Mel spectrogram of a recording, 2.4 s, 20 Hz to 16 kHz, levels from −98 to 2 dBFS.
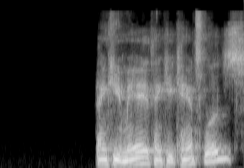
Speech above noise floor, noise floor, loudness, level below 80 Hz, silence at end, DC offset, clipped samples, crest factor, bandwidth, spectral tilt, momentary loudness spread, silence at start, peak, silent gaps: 74 dB; -89 dBFS; -16 LUFS; -50 dBFS; 0 s; under 0.1%; under 0.1%; 14 dB; 12.5 kHz; -5 dB/octave; 6 LU; 0.95 s; -4 dBFS; none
